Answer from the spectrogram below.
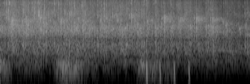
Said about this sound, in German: Ich glaube, dass die Polizei in Deutschland einen fantastischen Dienst macht. Gib doch mal einen Applaus.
